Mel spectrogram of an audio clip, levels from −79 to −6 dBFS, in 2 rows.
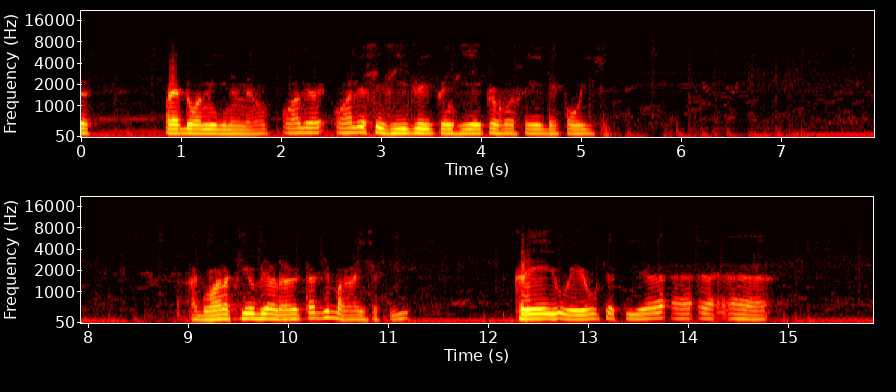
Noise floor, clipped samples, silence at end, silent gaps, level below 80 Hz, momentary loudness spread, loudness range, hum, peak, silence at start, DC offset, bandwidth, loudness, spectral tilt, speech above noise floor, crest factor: -59 dBFS; under 0.1%; 0.6 s; none; -62 dBFS; 13 LU; 8 LU; none; -14 dBFS; 0 s; under 0.1%; 11 kHz; -30 LUFS; -9 dB/octave; 30 dB; 16 dB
